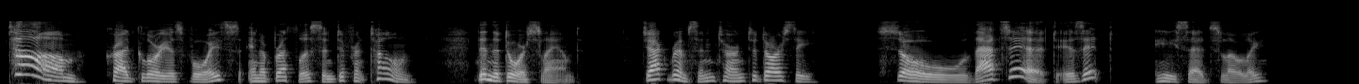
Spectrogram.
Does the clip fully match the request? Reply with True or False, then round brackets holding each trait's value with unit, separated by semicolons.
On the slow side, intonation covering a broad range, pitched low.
False (120 wpm; 7.7 semitones; 150 Hz)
